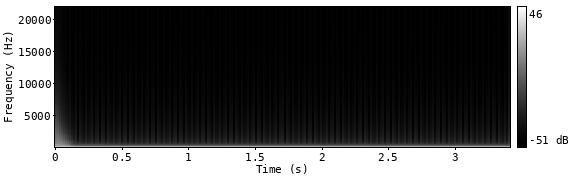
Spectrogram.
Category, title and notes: Instrument samples > Percussion
8 bit-808 Kick 1
8-bit, FX, game, percussion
